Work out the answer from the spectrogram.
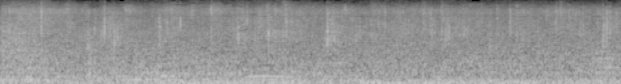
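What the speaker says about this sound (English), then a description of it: "I don't know where the rain just came from." Rain falls steadily outdoors in a dense, even hiss of drops striking surfaces, constant throughout and with no talking over it.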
